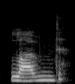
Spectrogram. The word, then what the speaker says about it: loved: So if you see a V and then ed after it, you're going to pronounce it like a d, loved.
